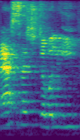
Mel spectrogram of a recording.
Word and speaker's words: sheep: SHIP is ship and SHEEP is Sheep.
